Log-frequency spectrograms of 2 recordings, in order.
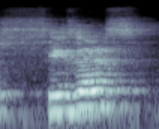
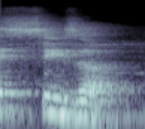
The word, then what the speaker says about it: scissors: And don't say Caesar. Pronunciation can remove S from person to person due to their MTI effect, mother tongue influence effect. But we never write Caesar.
